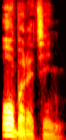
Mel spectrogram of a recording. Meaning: 1. werewolf (also werefox and any other werebeast) 2. shapeshifter, turnskin 3. a secret criminal
- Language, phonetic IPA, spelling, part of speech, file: Russian, [ˈobərətʲɪnʲ], оборотень, noun, Ru-оборотень.ogg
